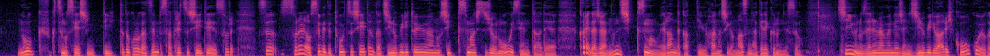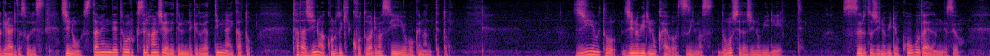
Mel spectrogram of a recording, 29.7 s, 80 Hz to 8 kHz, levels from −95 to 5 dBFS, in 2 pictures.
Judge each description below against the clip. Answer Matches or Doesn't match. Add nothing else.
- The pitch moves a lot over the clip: Matches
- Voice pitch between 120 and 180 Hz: Doesn't match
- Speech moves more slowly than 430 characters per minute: Doesn't match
